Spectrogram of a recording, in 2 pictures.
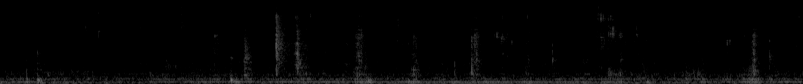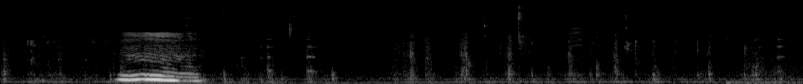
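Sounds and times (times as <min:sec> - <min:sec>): faint steady hum: 0:00.0 - 0:16.0
people chewing food: 0:00.0 - 0:16.0.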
